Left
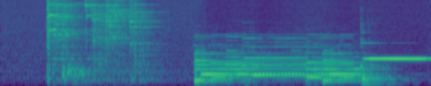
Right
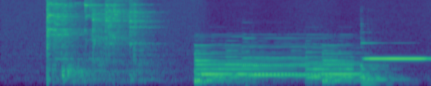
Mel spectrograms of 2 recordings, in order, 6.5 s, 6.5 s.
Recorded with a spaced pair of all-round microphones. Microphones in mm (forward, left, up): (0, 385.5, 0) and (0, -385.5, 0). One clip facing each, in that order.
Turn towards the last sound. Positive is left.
turn(degrees=-40)  # may be behind; listen again after turning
